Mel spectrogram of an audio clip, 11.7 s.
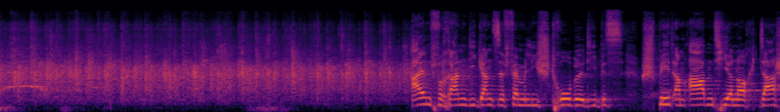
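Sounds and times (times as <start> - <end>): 
audience applause: 0.0 - 6.8
speech: 6.2 - 11.7.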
